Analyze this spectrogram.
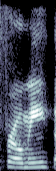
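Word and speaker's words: Fromme: It is Frome. That's how she pronounces it.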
